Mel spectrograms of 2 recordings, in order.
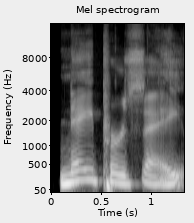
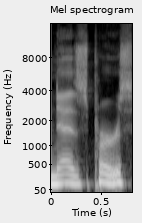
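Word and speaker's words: Nez Perce: 1877 elements of the first and second cavalry unsuccessfully engaged the nayers or the nez purse if you prefer that pronunciation near Kas Creek Idaho.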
